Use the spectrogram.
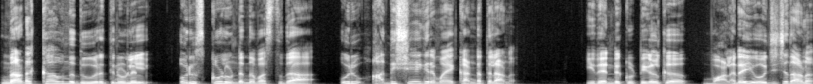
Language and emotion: Malayalam, surprised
